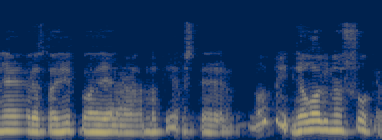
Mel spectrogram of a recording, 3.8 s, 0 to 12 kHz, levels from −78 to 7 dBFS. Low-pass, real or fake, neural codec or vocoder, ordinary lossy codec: 7.2 kHz; fake; codec, 16 kHz, 4 kbps, FunCodec, trained on Chinese and English, 50 frames a second; AAC, 32 kbps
